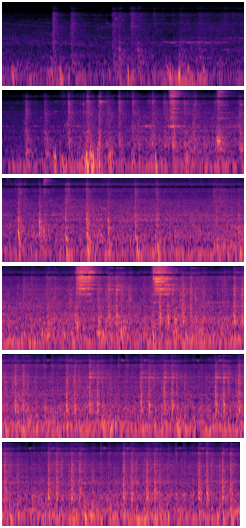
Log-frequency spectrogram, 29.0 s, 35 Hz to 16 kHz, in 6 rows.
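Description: Keiyo Rinkai Railway diesel locomotive KD501 passing close at shunting speed: a steady engine rumble and wheels clicking over rail joints, getting louder about six seconds in. Two brief high squeals come from the wheels near the middle.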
